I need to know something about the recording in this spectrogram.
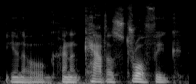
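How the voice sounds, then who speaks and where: A man's voice: lowish voice, flat delivery, normal speed, gravelly, no echo. A man from Romania co-hosting a casual Bible study talk, thoughtful and asking questions as he goes. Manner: thoughtful, asks questions, many fillers. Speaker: podcast co-host.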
